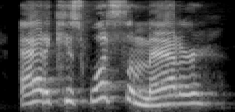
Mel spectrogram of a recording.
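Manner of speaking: voice climbing out of control, very high. Reading a son's question to his father: voice rising uncontrollably. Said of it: "His voice rose uncontrollably".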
